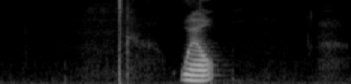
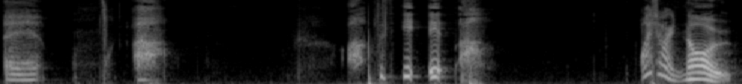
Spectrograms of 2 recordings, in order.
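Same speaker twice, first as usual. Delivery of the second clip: put-on hesitant boy; 3 semitones higher than usual. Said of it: "He went".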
